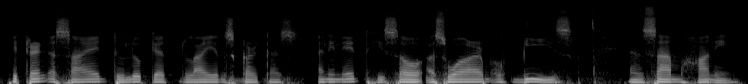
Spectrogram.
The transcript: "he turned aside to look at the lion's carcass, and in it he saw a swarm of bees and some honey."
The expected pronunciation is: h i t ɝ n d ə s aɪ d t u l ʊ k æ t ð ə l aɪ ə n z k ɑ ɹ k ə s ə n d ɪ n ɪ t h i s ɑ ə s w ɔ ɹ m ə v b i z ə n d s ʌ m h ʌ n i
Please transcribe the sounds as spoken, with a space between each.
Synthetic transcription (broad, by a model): h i t ɝ n d ə s aɪ d t u l ʊ k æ t l aɪ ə n s k ɑ ɹ k ə s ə n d ɪ n ɪ t h i s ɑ ə s w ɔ ɹ m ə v b i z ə n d s ʌ m h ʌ n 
